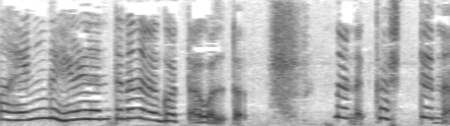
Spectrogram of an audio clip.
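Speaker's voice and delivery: high, soft, sobbing voice; woman weeping as she begins to tell her troubles; crying. Acted. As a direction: break down while trying to speak. Woman starts telling her sorrow.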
